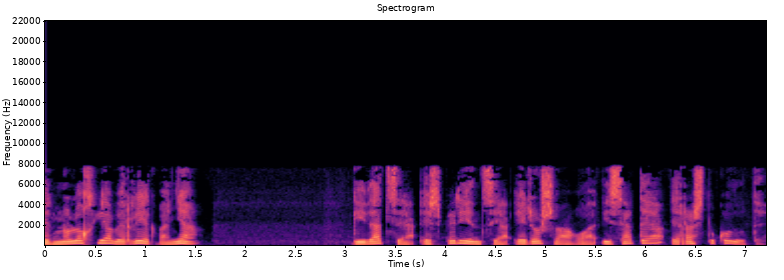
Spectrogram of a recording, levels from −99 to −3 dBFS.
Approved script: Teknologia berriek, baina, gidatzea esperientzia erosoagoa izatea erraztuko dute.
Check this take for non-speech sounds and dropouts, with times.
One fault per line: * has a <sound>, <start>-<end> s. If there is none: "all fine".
all fine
